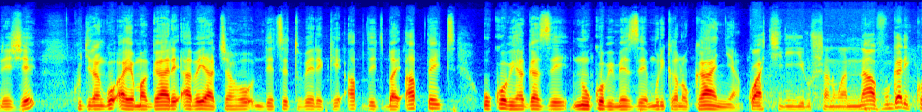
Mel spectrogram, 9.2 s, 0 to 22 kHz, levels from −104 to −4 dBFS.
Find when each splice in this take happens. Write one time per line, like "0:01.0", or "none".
0:07.4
